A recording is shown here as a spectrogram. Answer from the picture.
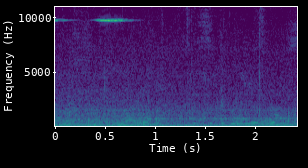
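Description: Indistinct voices of people greeting one another, over a steady low background rumble, with a brief louder moment about half a second in.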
